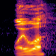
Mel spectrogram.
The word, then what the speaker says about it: Oiwa: Fujita and, how do you say his last name again? Oiwa.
